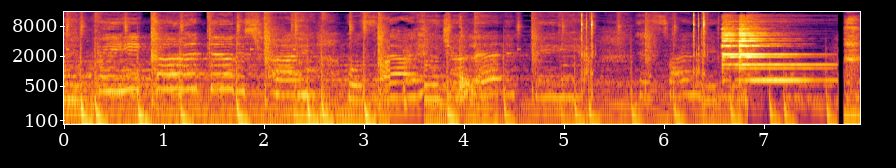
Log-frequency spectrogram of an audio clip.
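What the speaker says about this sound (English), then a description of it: "Turn on the notification bell" A notification bell sound effect rings out as a run of bright, struck chimes, overlapping and ringing over a steady musical backdrop for about eight seconds, ending in a sustained ring.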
